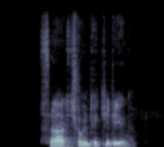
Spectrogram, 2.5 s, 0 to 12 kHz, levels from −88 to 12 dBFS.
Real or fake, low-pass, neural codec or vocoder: fake; 10.8 kHz; codec, 24 kHz, 1 kbps, SNAC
